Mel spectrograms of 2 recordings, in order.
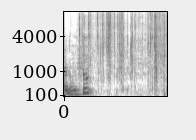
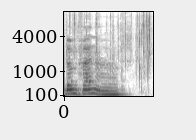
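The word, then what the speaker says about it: Donphan: moi je dis d'enfant le nom écrit pour les Français je le prononce à la française ETI un m devant le P parce par que devant un P on met un M et c'est tout donc je dis donfant alors al une énergie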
